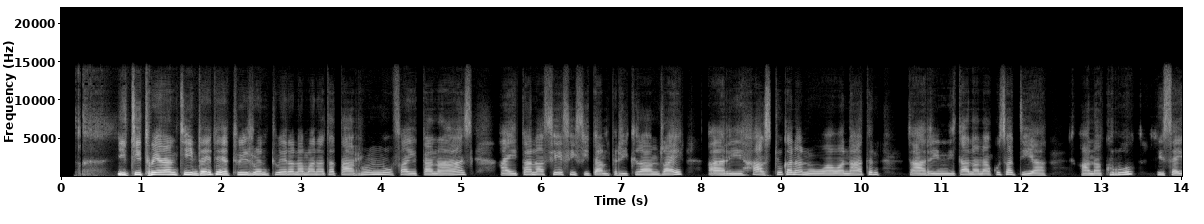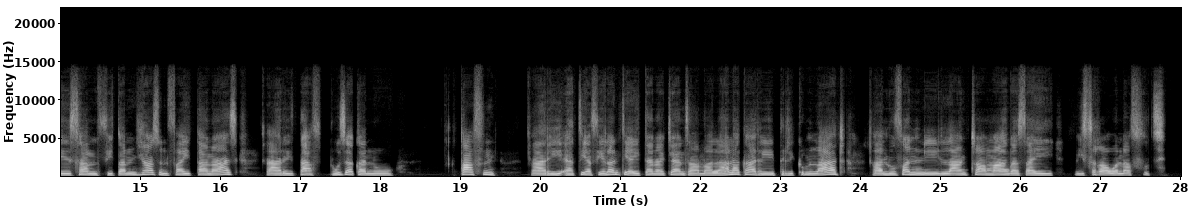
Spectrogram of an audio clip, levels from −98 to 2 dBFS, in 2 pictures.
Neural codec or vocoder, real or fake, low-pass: codec, 32 kHz, 1.9 kbps, SNAC; fake; 14.4 kHz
